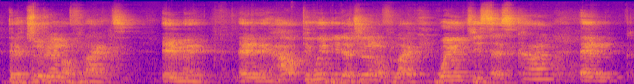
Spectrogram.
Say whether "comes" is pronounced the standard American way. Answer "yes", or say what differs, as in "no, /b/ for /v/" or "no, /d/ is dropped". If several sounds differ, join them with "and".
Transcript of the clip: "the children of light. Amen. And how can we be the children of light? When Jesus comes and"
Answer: no, /z/ is dropped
